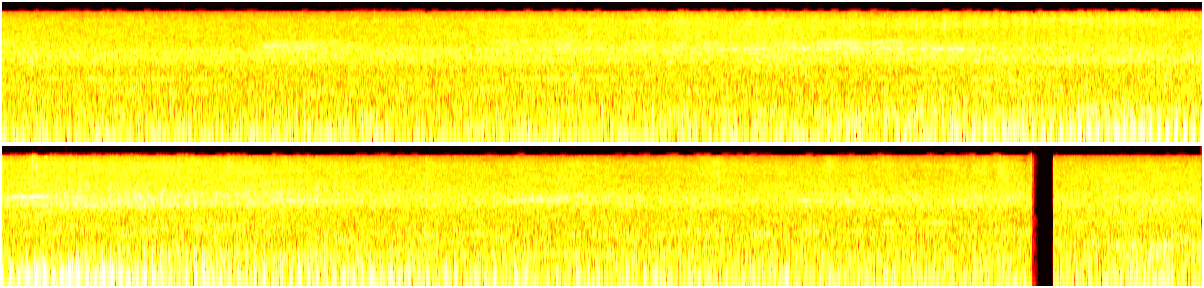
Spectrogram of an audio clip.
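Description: Road traffic: a steady rumble of vehicle engines, swelling a little about halfway through, with a brief dropout near the end.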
